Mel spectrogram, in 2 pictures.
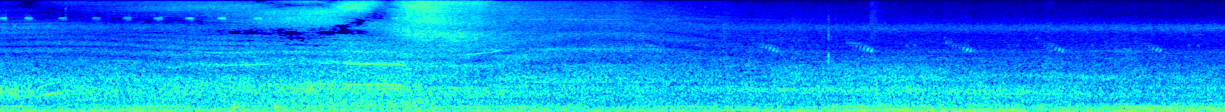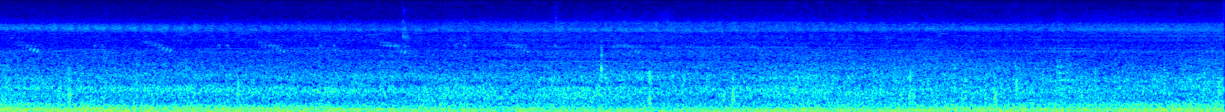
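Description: A model airplane engine buzzes overhead in the distance.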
